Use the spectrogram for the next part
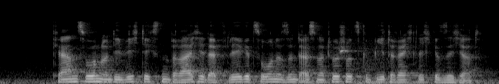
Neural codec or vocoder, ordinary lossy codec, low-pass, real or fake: none; none; none; real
